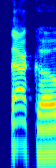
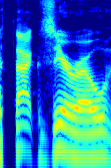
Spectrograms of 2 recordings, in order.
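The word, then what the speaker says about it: THAC0: The days of Thaco or Thac Zero, depending on how you pronounce it, are gone.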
